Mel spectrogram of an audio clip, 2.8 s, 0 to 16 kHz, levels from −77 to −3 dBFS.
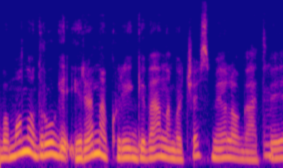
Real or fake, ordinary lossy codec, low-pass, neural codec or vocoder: fake; Opus, 24 kbps; 14.4 kHz; vocoder, 44.1 kHz, 128 mel bands every 512 samples, BigVGAN v2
